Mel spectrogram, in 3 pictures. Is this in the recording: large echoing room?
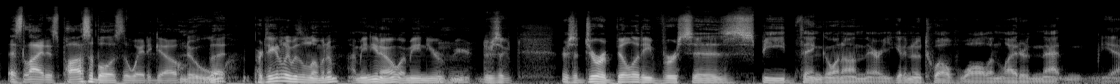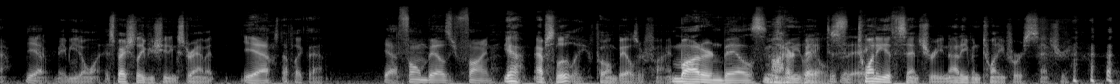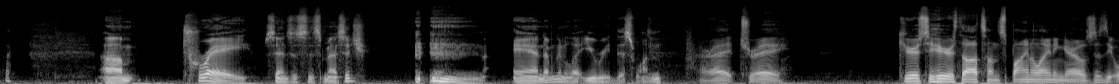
no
